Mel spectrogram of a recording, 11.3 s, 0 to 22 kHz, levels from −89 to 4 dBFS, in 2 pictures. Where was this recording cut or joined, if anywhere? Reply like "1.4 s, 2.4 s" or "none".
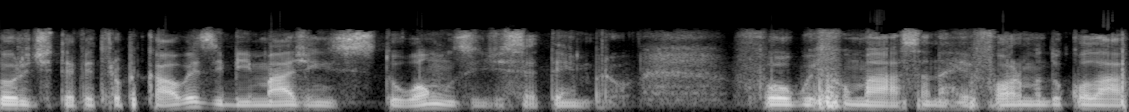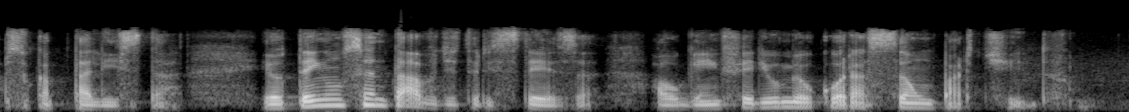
none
